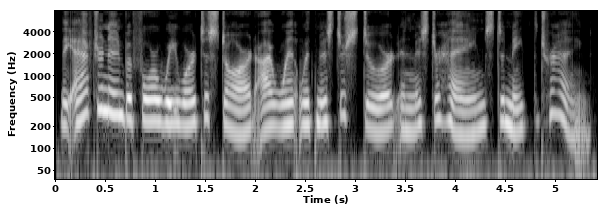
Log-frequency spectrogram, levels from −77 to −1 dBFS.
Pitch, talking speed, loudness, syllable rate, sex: 215 Hz, 210 wpm, -16 LUFS, 4.9 syllables/s, female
